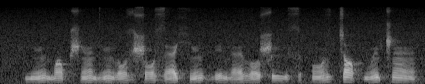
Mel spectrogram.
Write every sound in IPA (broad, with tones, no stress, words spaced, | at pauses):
jẽ˩˧˩lmɑ˧˩bʃæ̃˩˧˩dẽ˩˧˩ lɔ˩˧zʂɔ˩˧zæ˩˧˩ çẽ˩˧˩lbe˩˧˩ŋæ˩˧ðɔ˩˧˩ ʂɨ˧˩z | ɔ̃˩˧zcɑ˧˩bɡʷẽ˩˧˩ʈ͡ʂæ̃˧˩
